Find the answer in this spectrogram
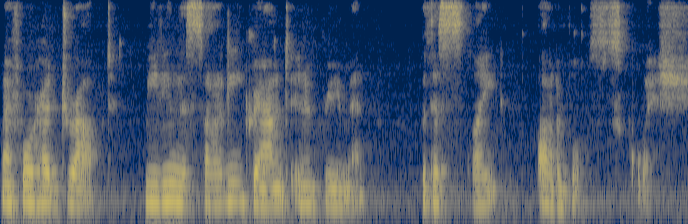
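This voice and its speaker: A woman's somewhat breathy voice comes through at a medium pitch. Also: fairly even intonation, moderate pace. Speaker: author reading her own novel, not a professional narrator. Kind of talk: audiobook narration of a novel chapter.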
